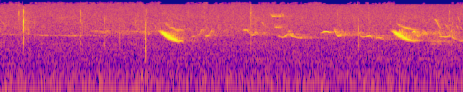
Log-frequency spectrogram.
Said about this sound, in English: Oh, veer. That's a veery. Veery is a type of thrush. And it's named for this viru call.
